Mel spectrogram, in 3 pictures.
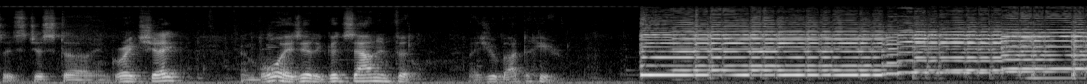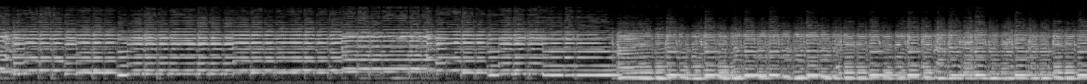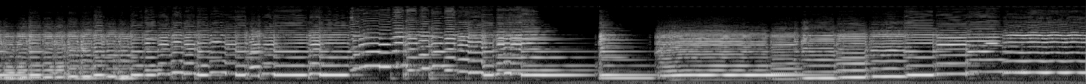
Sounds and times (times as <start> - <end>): Violin, fiddle: 6.3 - 32.6.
